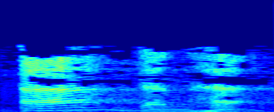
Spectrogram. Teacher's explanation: kita mulai dari pangkal adalah tempat keluarnya huruf hamzah dan ha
